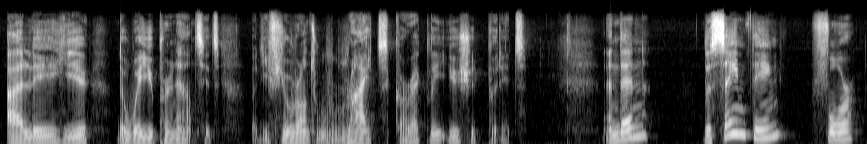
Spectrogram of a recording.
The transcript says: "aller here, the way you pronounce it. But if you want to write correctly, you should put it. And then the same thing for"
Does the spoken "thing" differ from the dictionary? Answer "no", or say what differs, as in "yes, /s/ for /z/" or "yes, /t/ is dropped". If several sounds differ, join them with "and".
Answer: no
